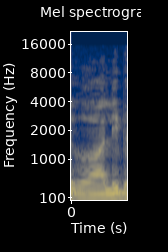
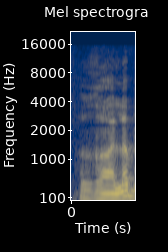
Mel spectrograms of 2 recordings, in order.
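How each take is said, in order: First: "गालिब" with a short i in the last syllable; "गालिब" ending clearly in -lib, not -lab; correct Ghalib. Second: "गालब" with a short a in the last syllable; the misreading "गालब", ending in -lab rather than -lib; mispronounced Ghalib. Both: Shown as a demonstration. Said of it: "गालब नहीं है बल्कि गालिब है".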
